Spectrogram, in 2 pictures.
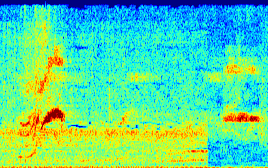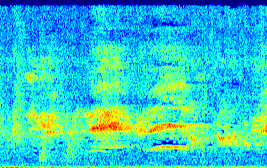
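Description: A low steady engine-like drone stops abruptly about two seconds in, leaving quieter outdoor ambience. Small birds chirp with short, high calls, a rising whistle near the start and several brief chirps later.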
